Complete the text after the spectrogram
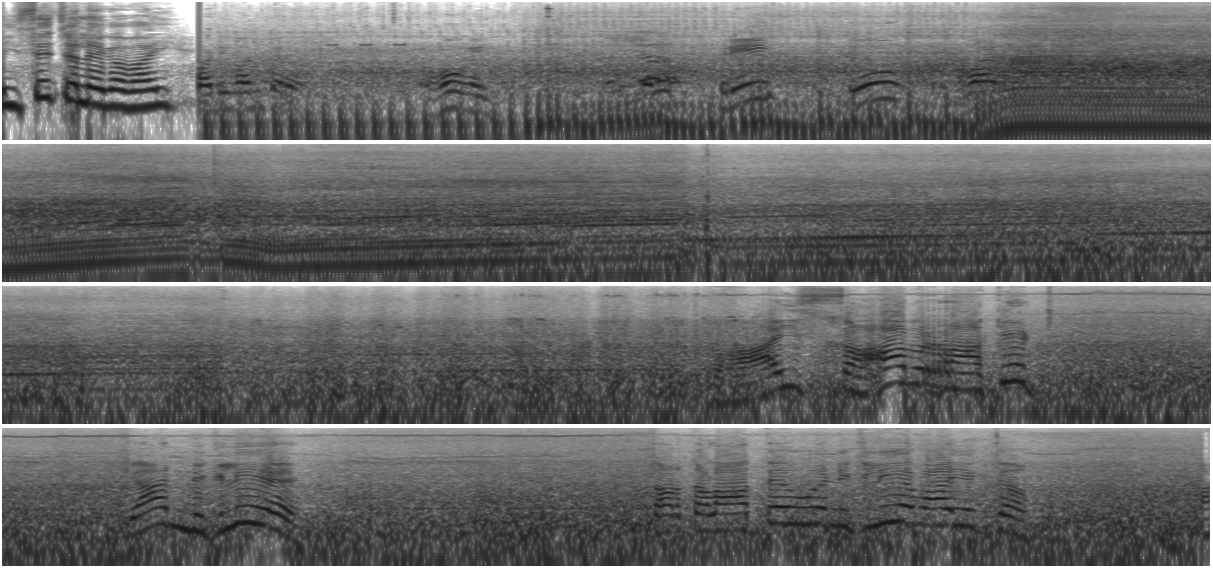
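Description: Wind rushes loudly past a fast-moving rider.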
